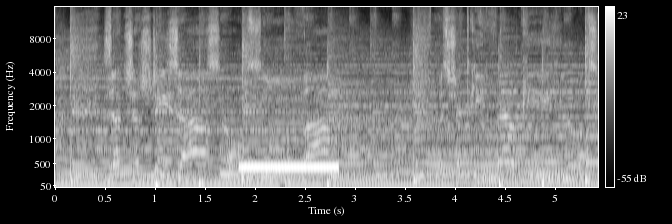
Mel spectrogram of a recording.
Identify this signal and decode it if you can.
Ringback tone (Europe, 425 Hz), with noise.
